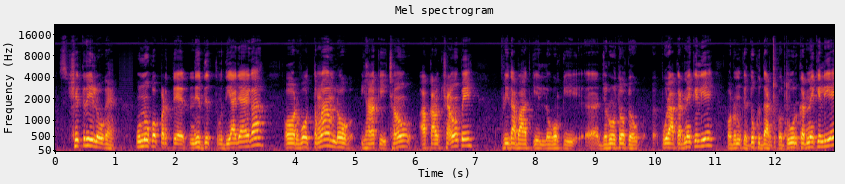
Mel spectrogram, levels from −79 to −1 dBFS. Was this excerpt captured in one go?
yes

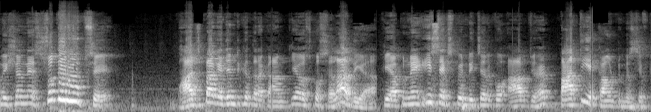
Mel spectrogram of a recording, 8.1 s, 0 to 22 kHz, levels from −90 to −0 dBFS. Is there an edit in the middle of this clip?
yes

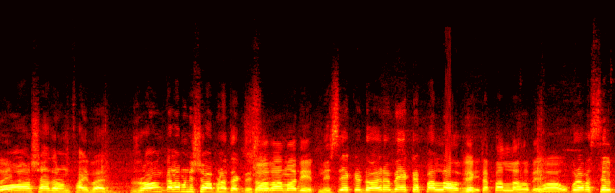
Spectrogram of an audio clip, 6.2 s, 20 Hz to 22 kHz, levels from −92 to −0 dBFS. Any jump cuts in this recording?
no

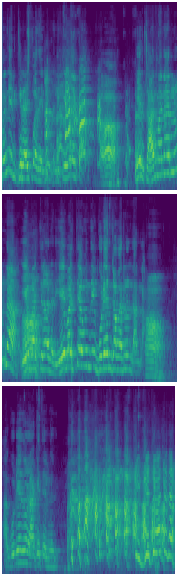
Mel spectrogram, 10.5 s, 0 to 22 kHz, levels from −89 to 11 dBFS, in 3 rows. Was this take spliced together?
no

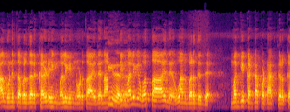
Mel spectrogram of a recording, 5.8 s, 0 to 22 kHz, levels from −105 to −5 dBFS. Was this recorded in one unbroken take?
no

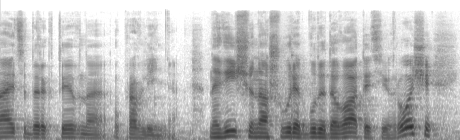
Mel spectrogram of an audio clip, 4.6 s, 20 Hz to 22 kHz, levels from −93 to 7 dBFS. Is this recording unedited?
no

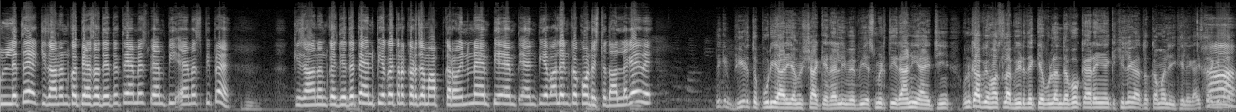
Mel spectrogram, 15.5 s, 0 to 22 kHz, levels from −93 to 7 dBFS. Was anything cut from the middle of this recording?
no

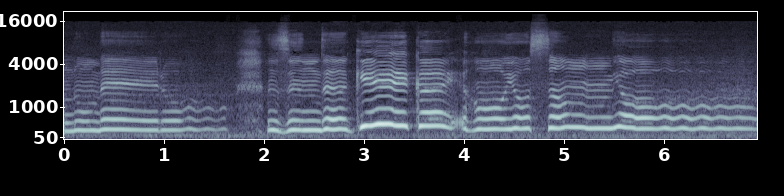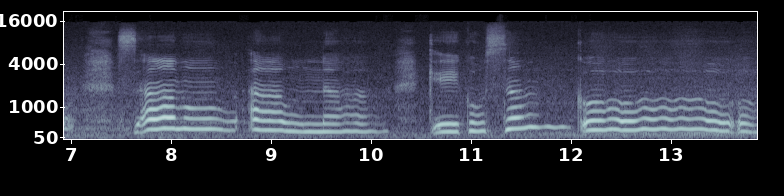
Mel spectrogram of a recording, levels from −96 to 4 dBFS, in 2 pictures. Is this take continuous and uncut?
yes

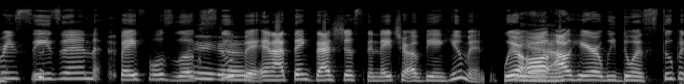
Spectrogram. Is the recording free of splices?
no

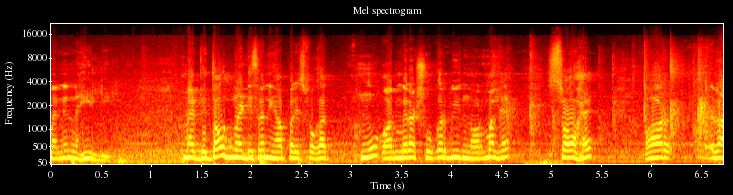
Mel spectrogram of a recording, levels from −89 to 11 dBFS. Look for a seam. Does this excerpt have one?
no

